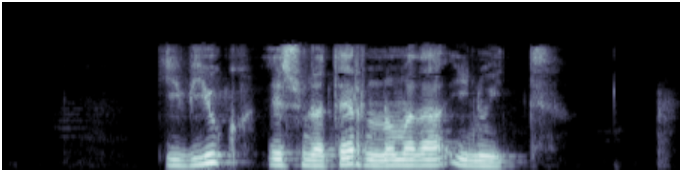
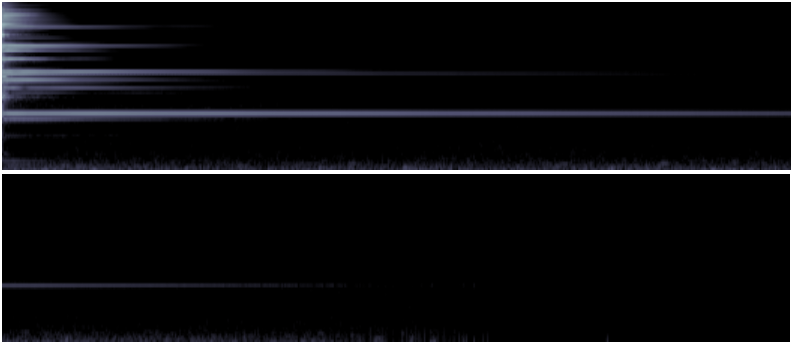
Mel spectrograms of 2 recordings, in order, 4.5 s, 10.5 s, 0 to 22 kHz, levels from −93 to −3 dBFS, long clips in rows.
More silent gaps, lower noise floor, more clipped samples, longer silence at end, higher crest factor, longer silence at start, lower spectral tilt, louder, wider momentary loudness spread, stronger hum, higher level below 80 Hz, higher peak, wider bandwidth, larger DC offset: neither; about the same, -80 dBFS vs -79 dBFS; neither; second, 0.9 s vs 7.8 s; second, 18 dB vs 34 dB; first, 1.1 s vs 0 s; first, -5.5 dB/octave vs 5 dB/octave; first, -18 LUFS vs -36 LUFS; second, 14 LU vs 25 LU; neither; first, -58 dBFS vs -80 dBFS; first, -2 dBFS vs -8 dBFS; second, 8 kHz vs over 20 kHz; neither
